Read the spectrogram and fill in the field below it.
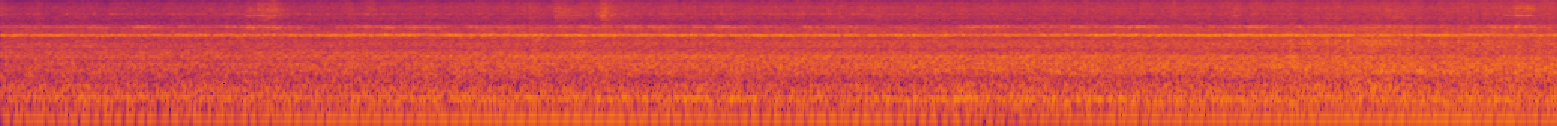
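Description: A locomotive engine rumbles steadily as it approaches, growing louder.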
